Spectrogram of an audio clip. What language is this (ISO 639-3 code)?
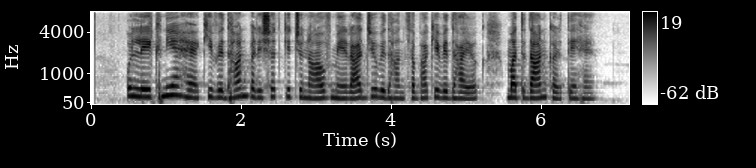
hin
